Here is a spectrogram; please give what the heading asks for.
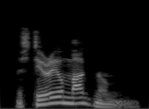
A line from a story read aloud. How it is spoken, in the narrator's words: Allier said calmly at my side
